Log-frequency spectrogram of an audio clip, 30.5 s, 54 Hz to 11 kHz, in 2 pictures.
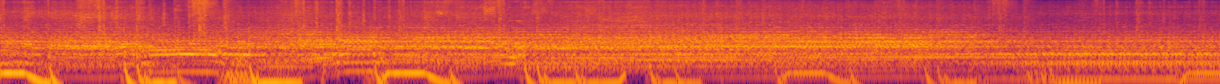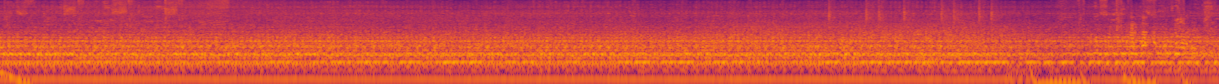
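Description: Music with a heavy bass beat for the first dozen seconds, then a Ferrari F430's V8 engine idling steadily.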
